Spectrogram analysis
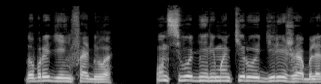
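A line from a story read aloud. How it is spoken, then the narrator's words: Plain. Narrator (Russian): ответил я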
